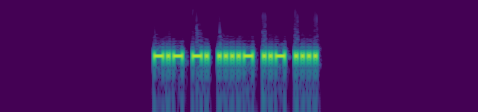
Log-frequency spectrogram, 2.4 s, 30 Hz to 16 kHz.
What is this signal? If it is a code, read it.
Morse code, heard as a keyed tone, about 65 wpm, 700 Hz. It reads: KN4UH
